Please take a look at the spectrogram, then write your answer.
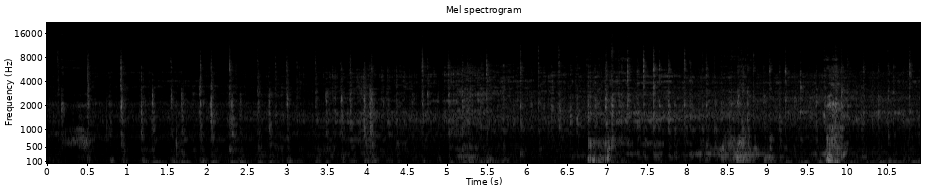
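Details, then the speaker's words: Bachmann doodlebug model locomotive after repair: quick irregular clicks over a faint motor buzz as it runs, then it stalls; owner suspects the truck needs cleaning. "you can hear it clicking but it is kind of run"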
